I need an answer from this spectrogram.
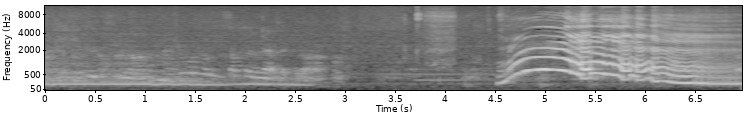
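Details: Male house cat indoors, angry at a black cat resting outside: a steady low growl, a short lull, then a loud arching yowl that rises, holds and sinks back into a rumbling growl.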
